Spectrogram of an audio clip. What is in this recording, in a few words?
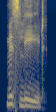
"mislead", Indian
